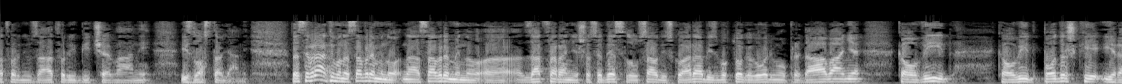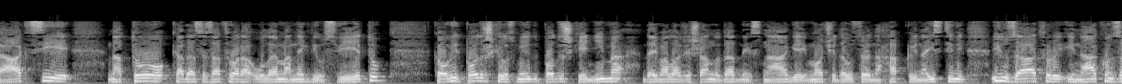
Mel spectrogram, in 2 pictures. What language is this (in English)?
Croatian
